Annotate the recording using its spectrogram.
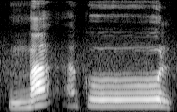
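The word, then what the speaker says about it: مأكول: লাম জের কুলি শব্দটা যেহেতু এখানে ওয়াকফা এজন্য জের উচ্চারণ করা লাগবে না এখানে লামের মধ্যে থামবো এজন্য উচ্চারণটা হবে মাকুল মাকুল সম্মানিত দর্শক আজকের পর্বে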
